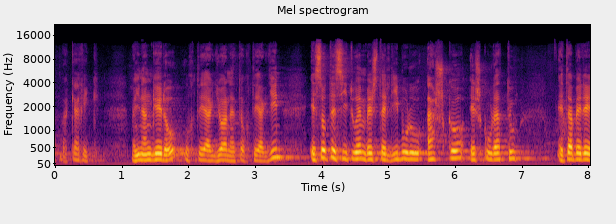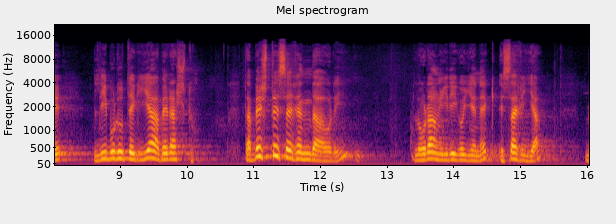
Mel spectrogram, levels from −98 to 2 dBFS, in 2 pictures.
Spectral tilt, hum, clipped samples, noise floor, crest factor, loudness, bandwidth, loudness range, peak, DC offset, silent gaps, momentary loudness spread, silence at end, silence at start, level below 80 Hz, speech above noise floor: -6.5 dB/octave; none; under 0.1%; -53 dBFS; 18 dB; -18 LUFS; 13 kHz; 3 LU; 0 dBFS; under 0.1%; none; 15 LU; 0 s; 0.05 s; -56 dBFS; 36 dB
